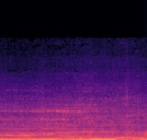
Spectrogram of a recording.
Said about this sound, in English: The engine made a loud noise. Then suddenly, the bike jumped forwards and out of the door.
